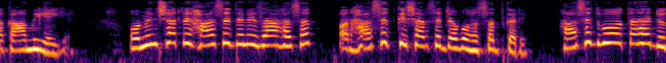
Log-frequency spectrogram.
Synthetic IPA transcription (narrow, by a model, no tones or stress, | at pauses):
kaːmijɐiɛ̰ː | omɪnʃɐɾːiɦaːsɪd̪ɪnɪzaːɦɐsəd̪̚ | ɔːɾɦaːsɪd̪kiʃɐɾsed͡ʒɐbʋoɦɐsəd̪kɐɾeː | haːsɪd̪ʋoɦoːt̪aɦɛd͡ʒoː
